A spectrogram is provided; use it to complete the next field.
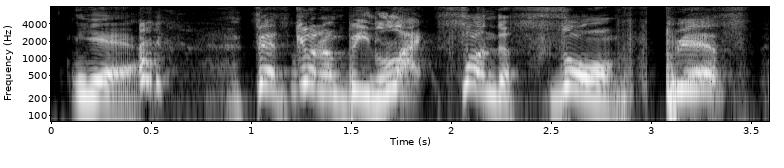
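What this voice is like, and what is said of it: Cartoonish Looney Tunes character voice. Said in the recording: “I'm just doing a Looney Tunes guy. ... This is a new guy. I've not done this guy. This is my iced tea impression.”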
